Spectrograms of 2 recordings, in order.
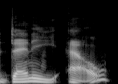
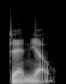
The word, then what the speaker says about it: Danielle: in the Southern Hemisphere, we pronounce it with 2 syllables, as it is a combination of 2 names, Danny and Al. Whereas in the North, it tends to get combined into 1 syllable, more like Danielle. Sounds like you said Daniel, though. Danielle. So it's either Danny-Al or Danielle.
